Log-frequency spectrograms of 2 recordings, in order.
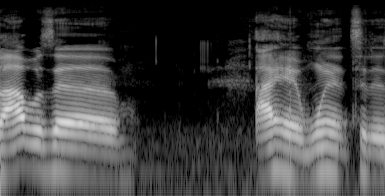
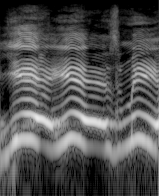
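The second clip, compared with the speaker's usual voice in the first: lightly voiced [name]; 13 semitones higher, 4 dB louder than usual. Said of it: "He was like".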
